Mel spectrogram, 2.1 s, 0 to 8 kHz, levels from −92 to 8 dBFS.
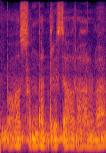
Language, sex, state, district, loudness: Hindi, male, Uttar Pradesh, Gorakhpur, -17 LUFS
